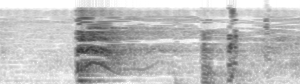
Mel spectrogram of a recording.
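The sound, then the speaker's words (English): A person coughs: one hard, harsh cough followed by two shorter, quieter coughs in quick succession, with no talking. “just to repeat everything that we just said very succinctly through all the coughing.”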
